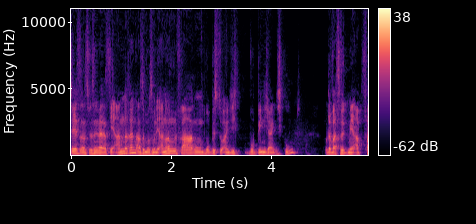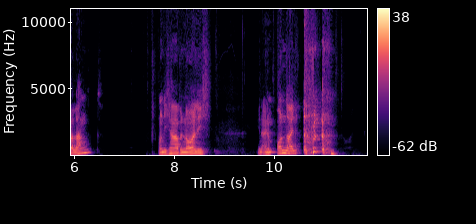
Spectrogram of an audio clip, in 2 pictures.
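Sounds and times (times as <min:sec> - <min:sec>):
speech: 0:00.0 - 0:06.5, 0:07.7 - 0:08.8, 0:09.7 - 0:10.8
person coughing: 0:10.6 - 0:11.4.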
